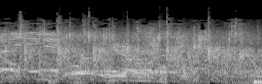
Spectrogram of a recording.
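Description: A crowd applauds steadily, a dense, loud wash of clapping hands with scattered cheers and voices mixed in, sustained throughout without a break.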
